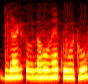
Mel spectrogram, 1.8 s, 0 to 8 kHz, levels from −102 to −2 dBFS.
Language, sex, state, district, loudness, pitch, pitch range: Hindi, male, Bihar, Jamui, -16 LUFS, 255 Hz, 250-260 Hz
